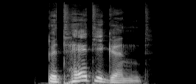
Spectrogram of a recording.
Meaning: present participle of betätigen
- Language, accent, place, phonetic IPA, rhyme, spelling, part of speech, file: German, Germany, Berlin, [bəˈtɛːtɪɡn̩t], -ɛːtɪɡn̩t, betätigend, verb, De-betätigend.ogg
